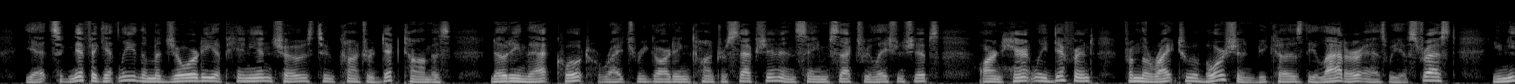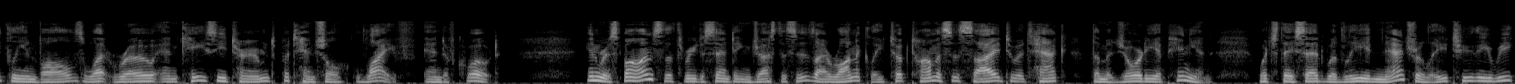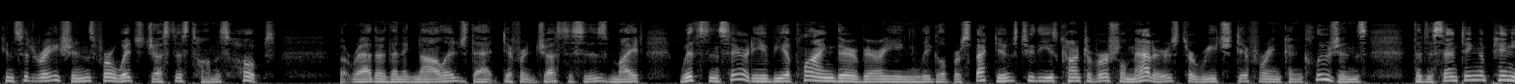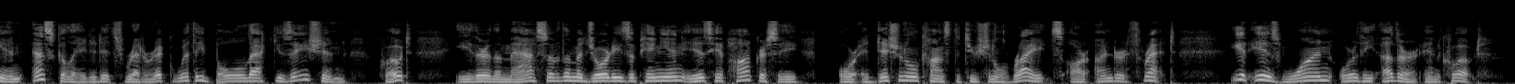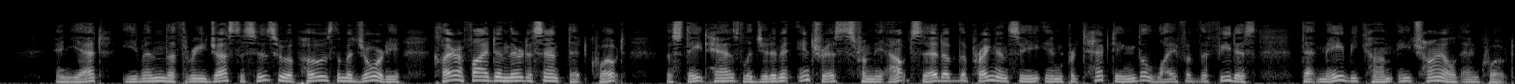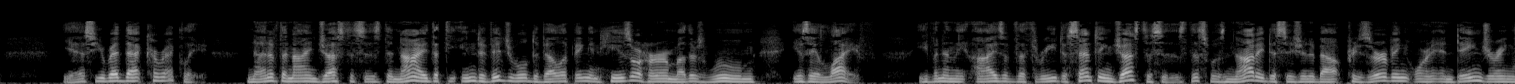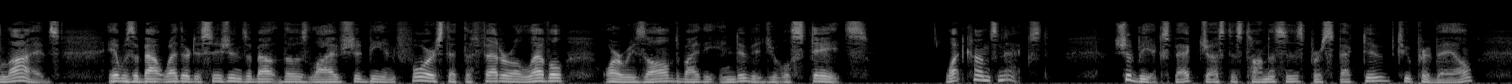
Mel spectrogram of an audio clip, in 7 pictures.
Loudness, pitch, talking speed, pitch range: -28 LUFS, 140 Hz, 140 wpm, 125-155 Hz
